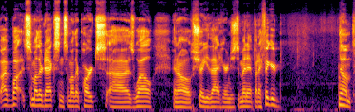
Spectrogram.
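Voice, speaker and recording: A man hosting a casual update video, talking in a relaxed, rambling way with many fillers and restarts, his voice a bit raspy from a cold, in a workshop full of parts. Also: mid-range voice. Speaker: channel host.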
